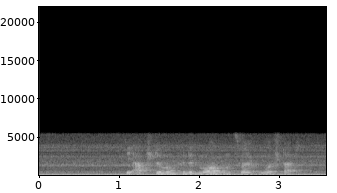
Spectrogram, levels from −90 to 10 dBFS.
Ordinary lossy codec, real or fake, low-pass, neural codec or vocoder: none; real; 5.4 kHz; none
